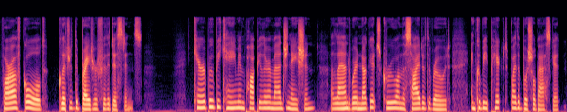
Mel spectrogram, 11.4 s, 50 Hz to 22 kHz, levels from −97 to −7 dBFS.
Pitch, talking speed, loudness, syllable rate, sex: 185 Hz, 175 wpm, -19 LUFS, 5.7 syllables/s, female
